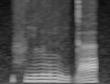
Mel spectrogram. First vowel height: high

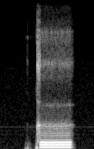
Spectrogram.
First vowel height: high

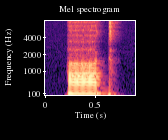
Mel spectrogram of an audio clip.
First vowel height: low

